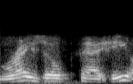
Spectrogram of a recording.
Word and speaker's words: rhizophagy: And so this group studied this, and they termed it, I'm going to give it the American pronunciation, rhizophagy, R-H-I-Z-O. Rhizo, of course, meaning root, and phagy, meaning eating, so root eating.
